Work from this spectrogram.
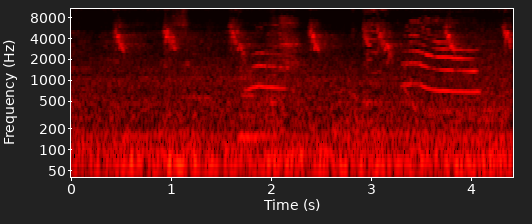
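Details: Newborn stray kittens in Istanbul, venturing outside for the first time in nice weather, make thin, high mews that slide downward, several in a row, over constant low background rumble.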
